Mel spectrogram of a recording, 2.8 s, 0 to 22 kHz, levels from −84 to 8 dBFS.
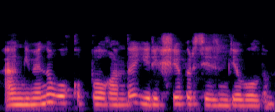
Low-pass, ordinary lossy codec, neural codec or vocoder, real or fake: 7.2 kHz; none; none; real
